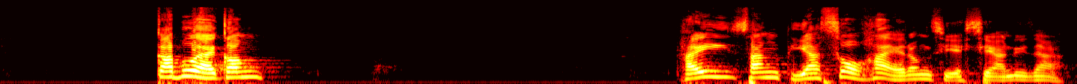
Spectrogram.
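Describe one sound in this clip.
An elderly man speaks calmly into a microphone, heard over a loudspeaker in a hall.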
